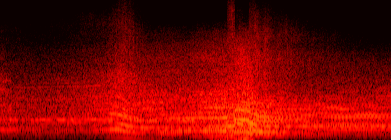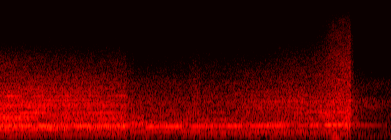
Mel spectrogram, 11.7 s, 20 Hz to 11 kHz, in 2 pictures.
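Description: A Ferrari GT race car in a simulated 24 Hours of Daytona endurance race, its engine droning steadily at high revs with shifts and rising pitch sweeps, loud and close, alone without talk.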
